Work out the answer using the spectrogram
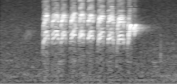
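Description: A lesser green leafbird gives a quick, bright burst of about ten high chattering notes in just over a second, ending in a falling slurred note.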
